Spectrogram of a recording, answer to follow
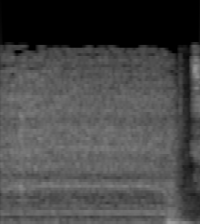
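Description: Cordless drill driving a screw, its motor running at a steady whine, then stopping near the end.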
